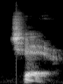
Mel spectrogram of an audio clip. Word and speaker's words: chair: C-H-E-I-R, many people they pronounce chair. It's wrong. How can we pronounce chair? It's highly impossible. We should not pronounce. There is a diphthong. This is air, chair, chair, not the chair, chair.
